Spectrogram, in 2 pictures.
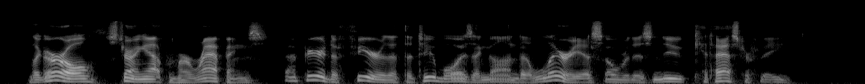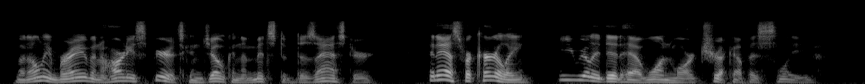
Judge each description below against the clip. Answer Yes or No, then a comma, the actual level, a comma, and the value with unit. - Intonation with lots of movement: Yes, wide, 7.2 semitones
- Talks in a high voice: No, low, 115 Hz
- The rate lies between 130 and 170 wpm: Yes, average, 165 wpm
